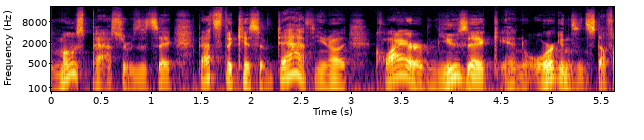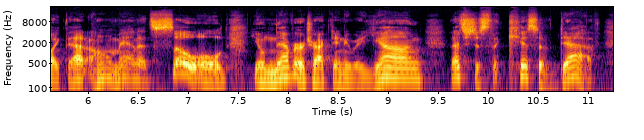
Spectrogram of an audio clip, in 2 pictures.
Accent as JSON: {"language": "English", "town": "Sacramento", "region": "California", "country": "United States", "tie": "born or raised there", "also_born_or_lived": "Bay Area, California / New Jersey / Kingsburg, California", "said": "I grew up in Sacramento, and then I went to college and worked in the Bay Area"}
